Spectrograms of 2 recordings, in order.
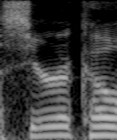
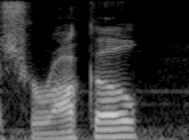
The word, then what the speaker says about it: Sirocco: I've heard people say this as the Sirocco. I'm pretty sure it's supposed to be pronounced the Scirocco, because I think it's an Italian word.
